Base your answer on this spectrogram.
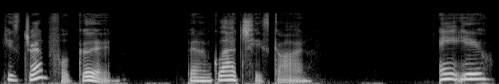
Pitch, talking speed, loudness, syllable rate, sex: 195 Hz, 120 wpm, -18 LUFS, 3.6 syllables/s, female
